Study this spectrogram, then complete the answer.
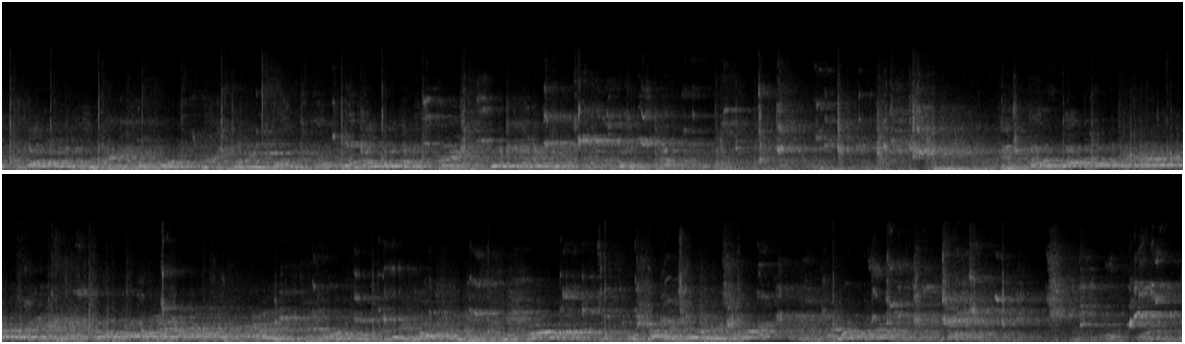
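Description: Young men shout to each other in a large echoing gym.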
